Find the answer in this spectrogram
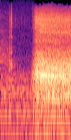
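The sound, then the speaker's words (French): A steady, airy, calm inhale through the nose, part of a guided relaxation breathing exercise, begins partway in and continues smoothly to the end, moderately loud, with no talking. “Donc, j'inspire tranquillement”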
